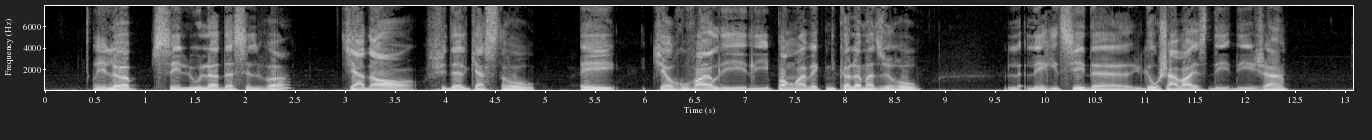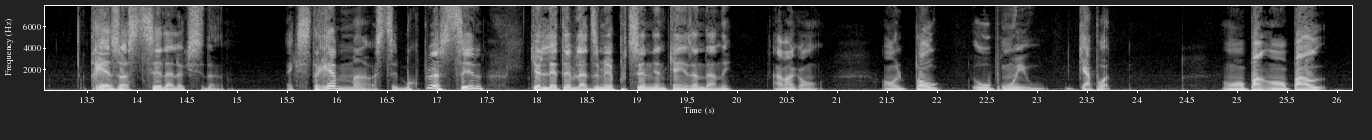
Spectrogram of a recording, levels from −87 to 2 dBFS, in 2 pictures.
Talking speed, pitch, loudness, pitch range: 140 wpm, 120 Hz, -16 LUFS, 105-130 Hz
